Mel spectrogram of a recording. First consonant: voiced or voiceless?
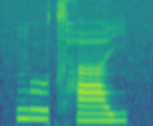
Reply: voiced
